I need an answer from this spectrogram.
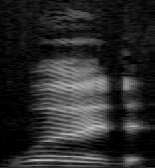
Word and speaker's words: would: words in a word the AL is actually silent look at this word for instance good good you don't say it like cold alright it's almost like a short u sound could would should couldn't wouldn't let's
